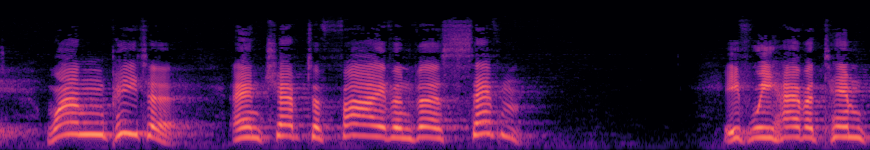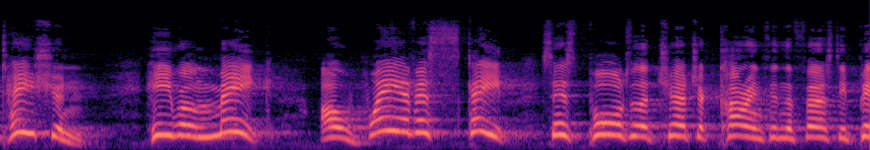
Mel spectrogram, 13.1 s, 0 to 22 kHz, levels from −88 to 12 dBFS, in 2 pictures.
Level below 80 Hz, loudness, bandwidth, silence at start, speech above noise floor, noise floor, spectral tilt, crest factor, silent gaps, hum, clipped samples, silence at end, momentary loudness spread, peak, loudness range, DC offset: -68 dBFS; -18 LUFS; 13 kHz; 0 s; 54 dB; -73 dBFS; -4.5 dB/octave; 18 dB; none; none; under 0.1%; 0 s; 8 LU; -2 dBFS; 3 LU; under 0.1%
